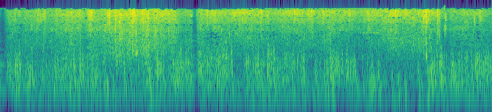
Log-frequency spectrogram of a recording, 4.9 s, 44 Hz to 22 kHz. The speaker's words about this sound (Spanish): Así suena este submarino mientras avanza por el océano. Tiene una eslora de 178 metros, una manga de 15. Desplaza cerca de 30.000 toneladas. Para que te hagas una idea, es el más largo en servicio del mundo, pero no el más grande.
